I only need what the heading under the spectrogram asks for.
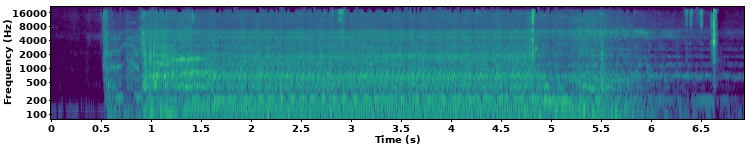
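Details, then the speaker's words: Skid steer started by lock-picking the ignition: starter whirs briefly, diesel catches at once and settles into a steady even idle before shut-off; normal start. "If I twist it just a little bit over, and I'll just show you now, it'll start it."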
